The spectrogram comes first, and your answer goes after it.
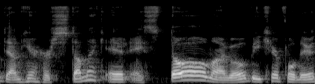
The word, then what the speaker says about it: estómago: Here we are pointing to her chest, el pecho, down here, her stomach, el estómago. Be careful there, there's an accent on the O, so estómago.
